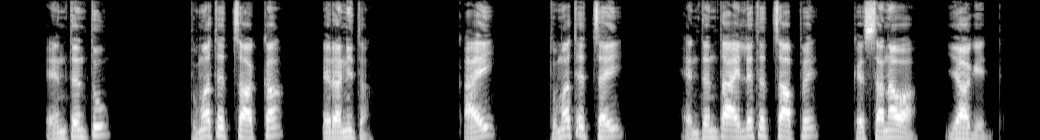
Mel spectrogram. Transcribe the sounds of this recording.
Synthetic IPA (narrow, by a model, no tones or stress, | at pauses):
ʔɪnt̪ːɛnt̪ːʊ | t̪ʊmɐt̪ɛt͡sːaːkːɐ | ɛɾɐnɪt̪ɐ | kʼɐj | t̪ʊmɐt̪ɛt͡sːɐj | hɪ̰nt̪ːɛnt̪̬ːɐːjlːɛt̪ɛt͡sːaːpːɛ | kɛsːɐnɐwa̰ː | jaːɡe̞̰ːd̪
